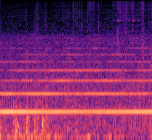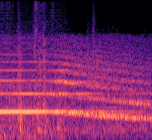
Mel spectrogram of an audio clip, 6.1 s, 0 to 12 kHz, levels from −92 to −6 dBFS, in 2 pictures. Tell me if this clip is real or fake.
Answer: real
